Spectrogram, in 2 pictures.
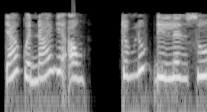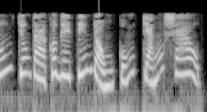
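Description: A woman's voice: very high voice, moderate pace, dry recording, voice pushed up. A woman voicing an earnest, polite young girl who speaks eagerly in a storybook reading. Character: earnest young girl guiding an old man. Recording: dull lo-fi audio, dry.

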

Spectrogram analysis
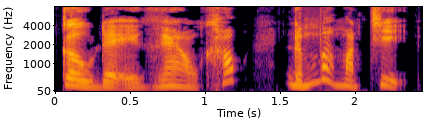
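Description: A woman narrating a novel as an audiobook in an even, measured storytelling manner. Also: medium pitch, no echo.

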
